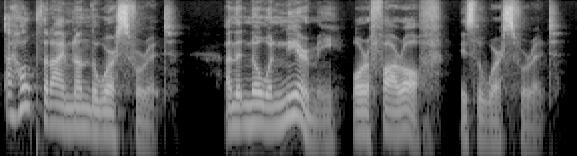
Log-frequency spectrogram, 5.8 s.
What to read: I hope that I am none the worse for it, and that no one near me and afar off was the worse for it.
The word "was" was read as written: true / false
false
